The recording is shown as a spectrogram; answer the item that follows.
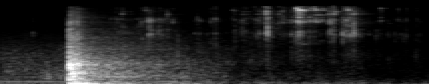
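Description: A car door shuts with a single loud thump, followed by keys jangling and clinking.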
